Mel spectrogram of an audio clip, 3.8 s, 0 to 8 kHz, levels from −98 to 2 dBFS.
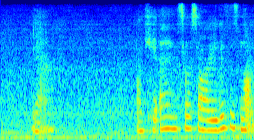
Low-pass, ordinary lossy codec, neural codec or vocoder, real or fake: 7.2 kHz; none; codec, 44.1 kHz, 7.8 kbps, Pupu-Codec; fake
